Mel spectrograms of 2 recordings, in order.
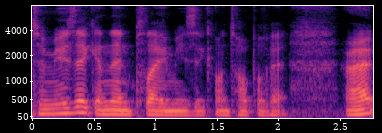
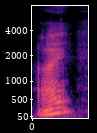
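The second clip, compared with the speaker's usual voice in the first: tired sigh; 3 semitones higher than usual. Shown as a demonstration. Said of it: "We go".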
